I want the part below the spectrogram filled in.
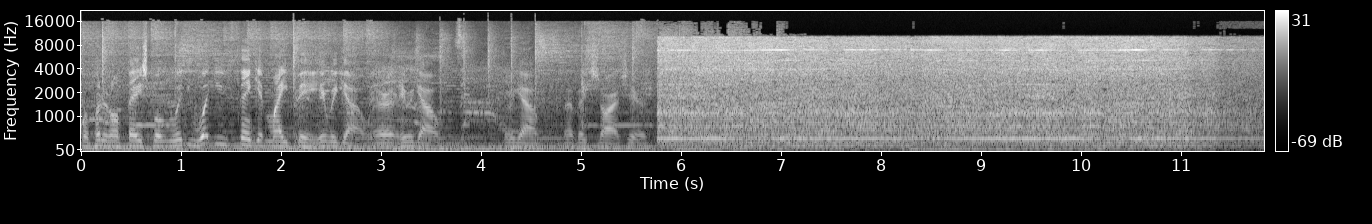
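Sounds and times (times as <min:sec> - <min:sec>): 
speech: 0:00.1 - 0:07.0
vacuum cleaner running: 0:05.8 - 0:11.8.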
